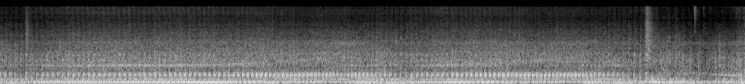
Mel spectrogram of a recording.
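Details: Repaired Yamaha Rhino 660 single-cylinder UTV in high gear with throttle; it previously sputtered and missed only in gear, traced to the speed sensor or its wiring. Steady pull with even firing, no sputter or stumble; normal running.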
